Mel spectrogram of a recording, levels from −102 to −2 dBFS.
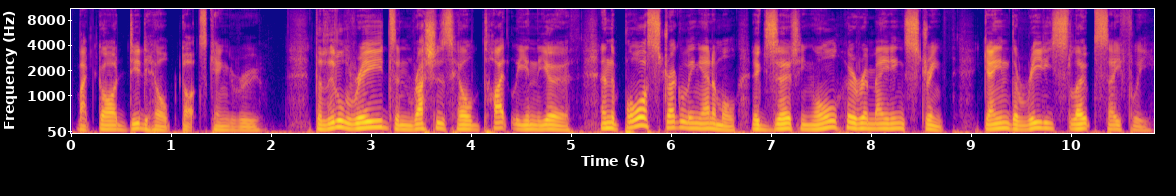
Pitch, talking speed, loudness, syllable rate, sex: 120 Hz, 170 wpm, -17 LUFS, 5.2 syllables/s, male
